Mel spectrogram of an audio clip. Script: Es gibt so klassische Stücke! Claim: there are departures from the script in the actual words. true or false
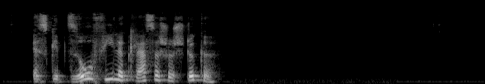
true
